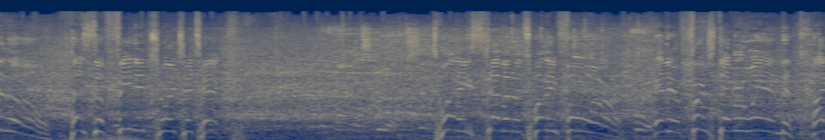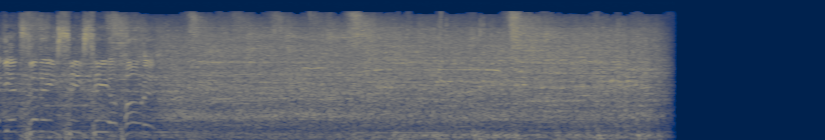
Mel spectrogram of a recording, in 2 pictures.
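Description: Football players and coaches cheering, shouting and whooping over stadium crowd noise, celebrating a game-winning field goal, with sharp slaps and claps among the voices. It cuts off suddenly near the end.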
